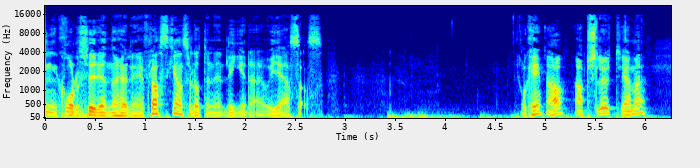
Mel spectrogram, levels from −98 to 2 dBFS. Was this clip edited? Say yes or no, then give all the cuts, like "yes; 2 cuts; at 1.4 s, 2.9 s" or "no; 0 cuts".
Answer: no; 0 cuts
